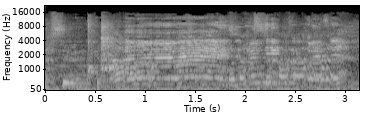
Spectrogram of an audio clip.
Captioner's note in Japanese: 紙コップが落ちる音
